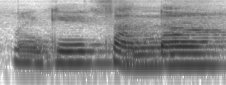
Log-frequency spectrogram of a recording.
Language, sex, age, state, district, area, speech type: Goan Konkani, female, 45-60, Goa, Murmgao, urban, spontaneous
